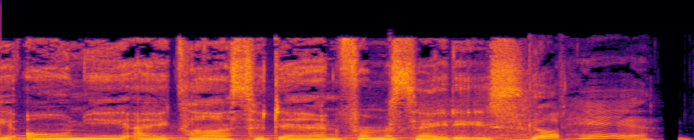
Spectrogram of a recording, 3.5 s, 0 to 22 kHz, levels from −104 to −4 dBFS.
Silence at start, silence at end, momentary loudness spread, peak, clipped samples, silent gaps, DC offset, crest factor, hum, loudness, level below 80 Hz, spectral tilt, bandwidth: 0 s; 0 s; 5 LU; -6 dBFS; under 0.1%; 3.32-3.39 s; under 0.1%; 14 dB; none; -20 LUFS; -38 dBFS; -4.5 dB/octave; 17 kHz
